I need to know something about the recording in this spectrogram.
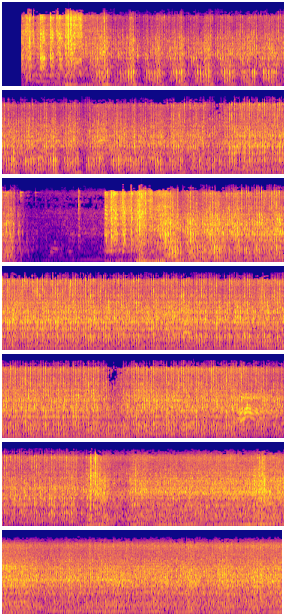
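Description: Small inboard marine engine starting and running with a fast, even beat on a test stand. About ten seconds in it drops away for a moment, then comes back and runs steadily. It is running on a new water-pump impeller, and by the end raw cooling water is discharging from the exhaust outlet.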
